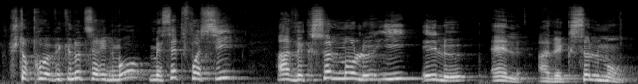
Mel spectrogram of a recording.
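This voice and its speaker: High-voiced man teaching reading, playful. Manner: slow, drawn-out model pronunciations; playful, teasing asides. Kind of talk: bilingual reading lesson.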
